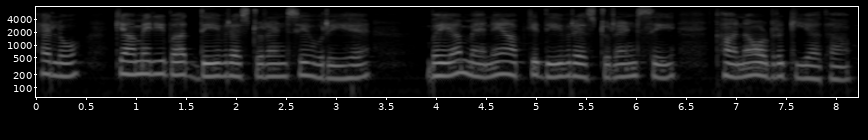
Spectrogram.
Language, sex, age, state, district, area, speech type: Hindi, female, 18-30, Rajasthan, Jaipur, urban, spontaneous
